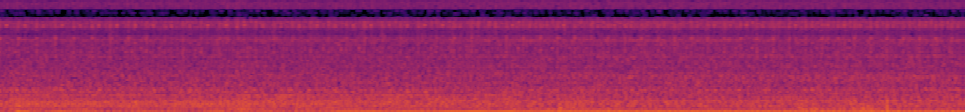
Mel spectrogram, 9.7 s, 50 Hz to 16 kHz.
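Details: BMW E46 325i inline-six after running 500 km with 2.5 L oil missing: fast light ticking at idle, about two per second, a hydraulic lifter tick later fixed with a Liqui Moly additive.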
